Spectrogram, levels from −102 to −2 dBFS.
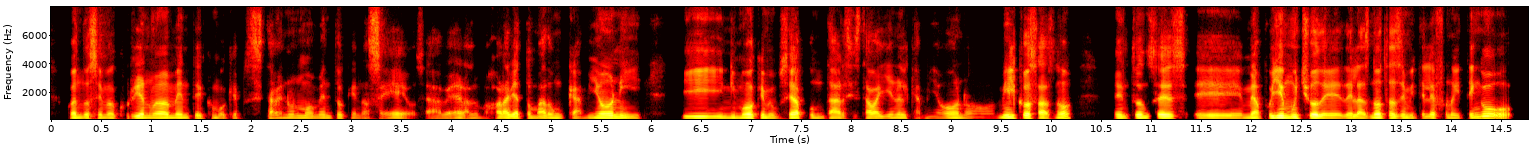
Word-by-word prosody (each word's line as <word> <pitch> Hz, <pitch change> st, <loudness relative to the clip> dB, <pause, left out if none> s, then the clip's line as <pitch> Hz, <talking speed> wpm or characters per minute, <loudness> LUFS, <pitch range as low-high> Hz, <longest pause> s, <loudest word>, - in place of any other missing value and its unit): cuando 100 Hz, -1 st, -2 dB
se 100 Hz, -, -6 dB
me 100 Hz, -, -6 dB
ocurría 110 Hz, +3 st, 0 dB
nuevamente 110 Hz, -2 st, -1 dB
como -, -, -14 dB
que, -, -, -18 dB
pues, -, -, -20 dB
estaba 90 Hz, +2 st, -11 dB
en 100 Hz, +2 st, -12 dB
un 110 Hz, +1 st, -9 dB
momento 105 Hz, -2 st, -9 dB
que 95 Hz, -, -20 dB
no 80 Hz, -3 st, -20 dB
sé. 100 Hz, +4 st, -9 dB
O -, -, -23 dB
sea, -, -, -19 dB
a -, -, -18 dB
ver, -, -, -10 dB
a -, -, -14 dB
lo 95 Hz, +1 st, -17 dB
mejor 105 Hz, +4 st, -6 dB
había 105 Hz, -1 st, +2 dB
tomado 105 Hz, +2 st, -5 dB
un 115 Hz, -1 st, -5 dB
camión 120 Hz, +6 st, +1 dB
y 95 Hz, -5 st, -5 dB, 0.4 s
y 100 Hz, 0 st, 0 dB
ni 100 Hz, +1 st, -6 dB
modo 110 Hz, +2 st, +6 dB
que -, -, -3 dB
me 95 Hz, -2 st, -4 dB
pusiera 100 Hz, +6 st, +4 dB
a -, -, -3 dB
apuntar 100 Hz, -1 st, -6 dB
si -, -, -20 dB
estaba 95 Hz, +1 st, -2 dB
lleno 105 Hz, +2 st, -7 dB
el 105 Hz, -, -7 dB
camión 95 Hz, +3 st, -7 dB
o 80 Hz, -1 st, -21 dB
mil 125 Hz, +1 st, +3 dB
cosas, 100 Hz, -9 st, +3 dB
¿no? -, -, +1 dB, 0.4 s
Entonces, 105 Hz, +1 st, +3 dB
eh, 95 Hz, -1 st, -4 dB
me 100 Hz, +1 st, +1 dB
apoyé 110 Hz, +6 st, +6 dB
mucho 120 Hz, -4 st, +6 dB
de 95 Hz, 0 st, 0 dB
de 100 Hz, -, -2 dB
las 95 Hz, -1 st, -1 dB
notas 115 Hz, 0 st, +4 dB
de 110 Hz, -, -3 dB
mi 90 Hz, -, -8 dB
teléfono. 100 Hz, +1 st, -6 dB
Y -, -, -11 dB
tengo 155 Hz, +8 st, 0 dB
100 Hz, 235 wpm, -26 LUFS, 95-110 Hz, 0.4 s, modo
